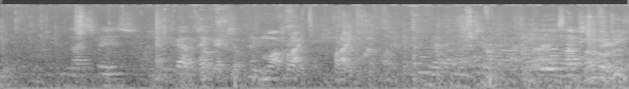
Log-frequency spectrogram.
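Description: Another man answers in a friendly voice, close by.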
